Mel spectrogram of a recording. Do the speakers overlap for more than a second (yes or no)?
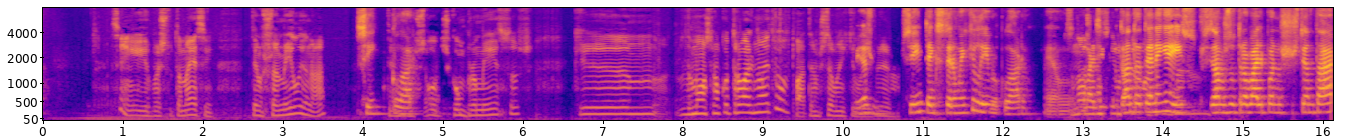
yes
